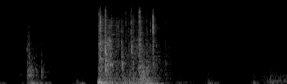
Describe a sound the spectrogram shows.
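A door bangs shut loudly.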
